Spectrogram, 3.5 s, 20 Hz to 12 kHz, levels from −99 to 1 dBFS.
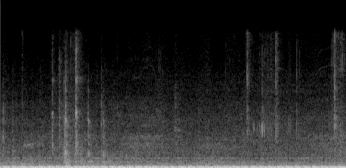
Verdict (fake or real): real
